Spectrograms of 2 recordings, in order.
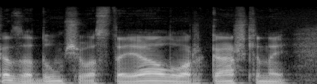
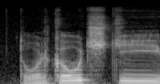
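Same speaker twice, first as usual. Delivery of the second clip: ordinary delivery, nothing marked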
